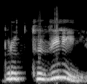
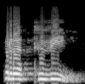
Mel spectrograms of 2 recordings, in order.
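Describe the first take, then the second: First: The first syllable sounds like 'pru'. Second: The first syllable sounds like 'pri'. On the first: The speaker calls it right. "प्रू कहलाता है" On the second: The speaker calls it wrong. "न कि"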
